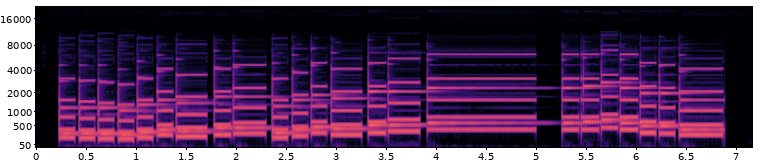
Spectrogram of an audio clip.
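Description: A phone rings with a bright, melodic electronic ringtone, a quick run of chiming notes that repeats after a brief pause, loud and clear with no one talking.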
